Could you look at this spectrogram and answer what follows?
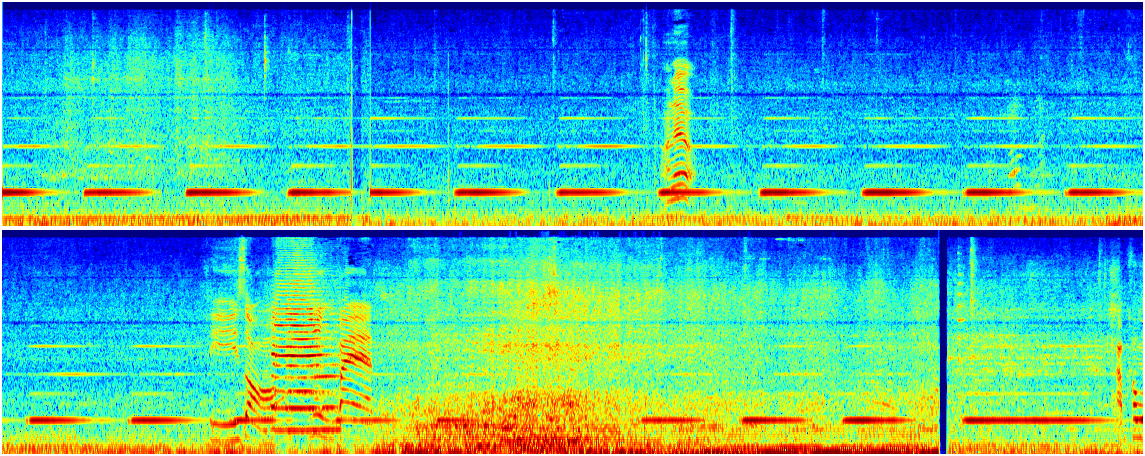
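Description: A Thai train horn sounds with a steady tone and brief higher toots as the train passes, over a rumbling engine and rail noise; voices talk throughout.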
